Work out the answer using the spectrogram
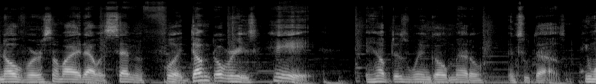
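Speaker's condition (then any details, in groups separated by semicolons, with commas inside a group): No condition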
